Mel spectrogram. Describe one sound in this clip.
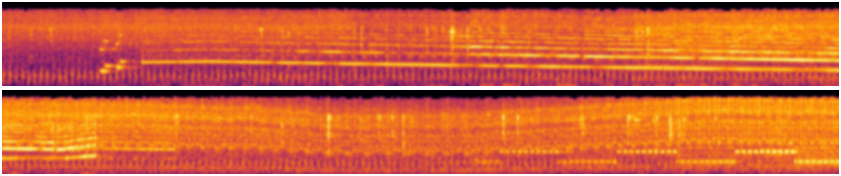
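A fire truck siren wails loudly, falling and rising in pitch.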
